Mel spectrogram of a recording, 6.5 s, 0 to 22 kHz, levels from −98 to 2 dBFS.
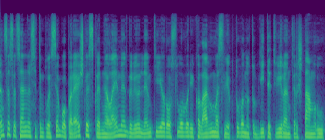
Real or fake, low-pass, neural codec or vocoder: fake; 14.4 kHz; codec, 32 kHz, 1.9 kbps, SNAC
